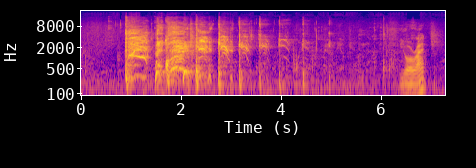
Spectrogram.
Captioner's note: coughing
